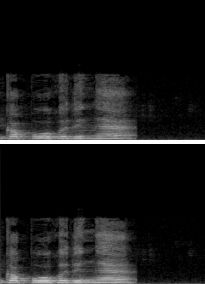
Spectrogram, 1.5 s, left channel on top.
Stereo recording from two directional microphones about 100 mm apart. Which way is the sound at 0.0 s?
60° right (ahead or behind).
